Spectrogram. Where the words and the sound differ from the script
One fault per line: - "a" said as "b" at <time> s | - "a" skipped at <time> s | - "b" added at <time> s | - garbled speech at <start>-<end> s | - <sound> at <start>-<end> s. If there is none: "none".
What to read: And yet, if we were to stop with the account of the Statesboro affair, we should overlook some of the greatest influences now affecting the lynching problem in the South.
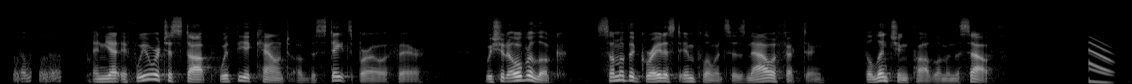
- laugh at 0.1-0.6 s
- chirp at 10.9-11.2 s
